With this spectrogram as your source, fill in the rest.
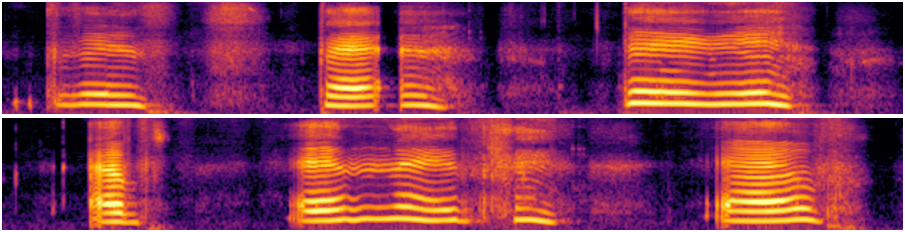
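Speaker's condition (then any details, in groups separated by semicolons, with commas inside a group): Cerebral palsy; from birth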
